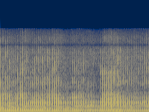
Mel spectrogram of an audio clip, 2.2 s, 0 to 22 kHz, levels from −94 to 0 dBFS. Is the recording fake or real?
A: real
